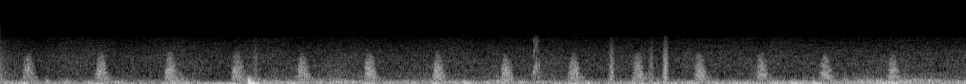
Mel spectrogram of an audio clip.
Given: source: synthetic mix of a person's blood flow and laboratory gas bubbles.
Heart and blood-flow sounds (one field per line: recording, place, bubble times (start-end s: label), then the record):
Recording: Doppler ultrasound of blood flow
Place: subclavian vein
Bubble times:
5.30-5.48 s: bubbles
From the record:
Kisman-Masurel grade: 111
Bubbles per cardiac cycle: 1 to 2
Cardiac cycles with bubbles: 1 to 10%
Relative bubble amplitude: barely perceptible (0.100 to 0.250)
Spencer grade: 1 (occasional bubble signal discernible with the cardiac motion signal, with majority of cardiac periods free of bubbles)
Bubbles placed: anywhere in the cardiac cycle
